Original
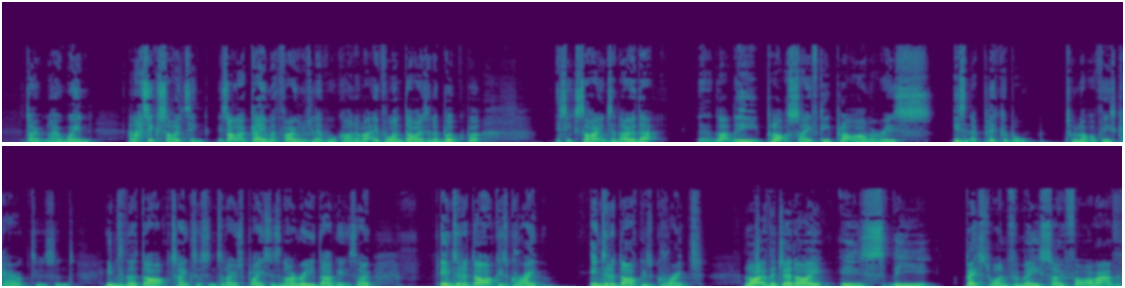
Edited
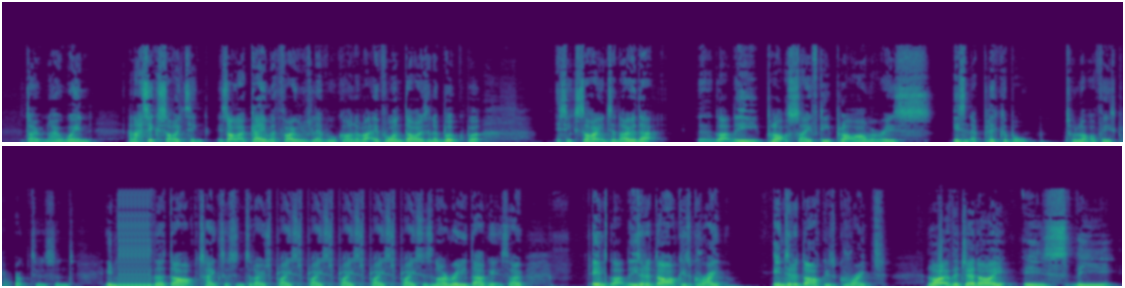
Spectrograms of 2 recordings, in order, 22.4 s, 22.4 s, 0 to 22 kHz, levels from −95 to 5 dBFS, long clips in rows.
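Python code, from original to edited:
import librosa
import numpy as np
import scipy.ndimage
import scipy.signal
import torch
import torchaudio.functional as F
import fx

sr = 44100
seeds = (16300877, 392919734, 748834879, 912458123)

y = fx.studio_fade_out(x, sr, start_s=11.0, length_s=0.34)
y = fx.edit(y, sr, fx.duplicate(start_s=7.1, length_s=0.31, to_s=15.73),
    fx.stutter(start_s=12.36, slice_s=0.04, count=8),
    fx.repeat(start_s=13.57, length_s=0.31, count=5), tone=tone)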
